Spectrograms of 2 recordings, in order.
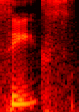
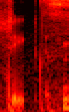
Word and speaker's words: Sikhs: Sorry, it's Sikhs, not Sheiks.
